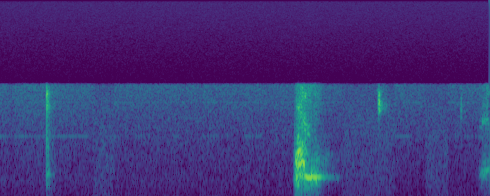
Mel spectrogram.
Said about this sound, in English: Sorry, my dogs are barking at other dogs outside.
